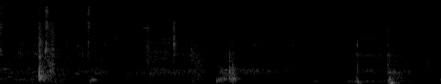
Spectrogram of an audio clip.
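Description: Near silence, broken by a few faint, short clicks and rustles as a handheld phone is moved about.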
